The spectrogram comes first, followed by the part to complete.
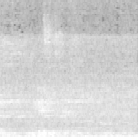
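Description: Steady low rumble of the hot shop's natural-gas reheating furnace (glory hole) burning, with the shop's ventilation, while a glass piece is being reheated.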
